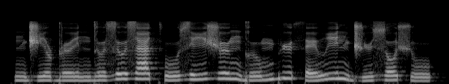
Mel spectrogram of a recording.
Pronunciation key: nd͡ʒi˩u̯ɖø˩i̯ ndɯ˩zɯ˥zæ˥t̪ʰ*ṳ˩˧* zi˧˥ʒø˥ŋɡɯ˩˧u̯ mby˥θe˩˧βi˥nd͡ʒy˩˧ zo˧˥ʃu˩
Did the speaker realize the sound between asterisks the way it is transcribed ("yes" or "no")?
no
